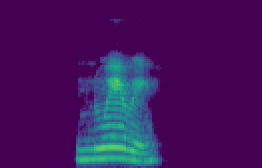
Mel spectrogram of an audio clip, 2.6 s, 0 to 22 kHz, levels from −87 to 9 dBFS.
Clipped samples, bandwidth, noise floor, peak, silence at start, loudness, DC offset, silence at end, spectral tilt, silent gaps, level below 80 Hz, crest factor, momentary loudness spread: under 0.1%; 6.2 kHz; under -90 dBFS; -2 dBFS; 0.75 s; -17 LUFS; under 0.1%; 1.05 s; -5.5 dB/octave; none; -82 dBFS; 20 dB; 15 LU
